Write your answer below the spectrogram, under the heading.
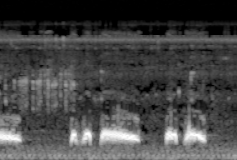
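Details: A decoy dove calls wild doves to the ground, drawing down males and females alike. Mellow coos: a long steady note, a quick double, another long note, then a short-long pair.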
